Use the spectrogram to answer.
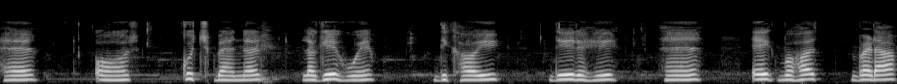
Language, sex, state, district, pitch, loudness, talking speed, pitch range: Hindi, female, Himachal Pradesh, Shimla, 220 Hz, -16 LUFS, 85 wpm, 210-235 Hz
